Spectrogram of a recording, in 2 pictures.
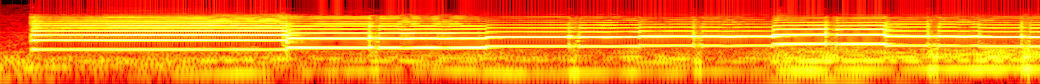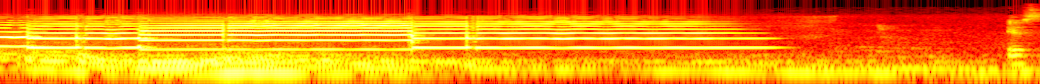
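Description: Oboe, its double reed fitted to the instrument, playing a short line of held notes that climbs step by step and comes back down, stopping about nine seconds in.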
